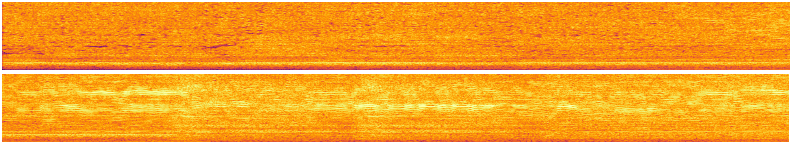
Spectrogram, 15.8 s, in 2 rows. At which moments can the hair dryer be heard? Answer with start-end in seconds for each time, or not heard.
0.0-15.7.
